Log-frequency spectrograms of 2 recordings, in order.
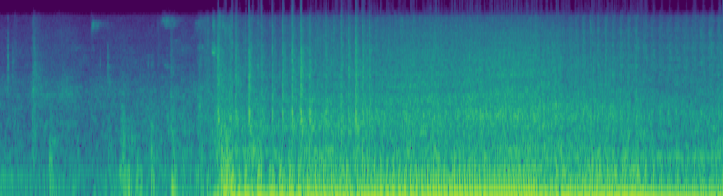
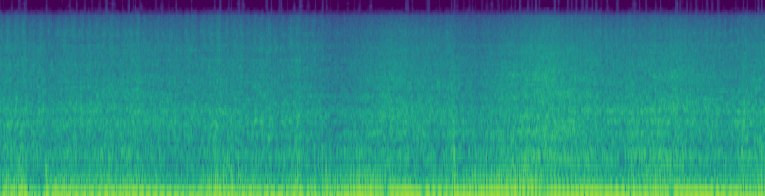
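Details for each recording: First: VW Kombi engine knocking on the first start of the day, fading once it stabilizes: cranks and fires, then an uneven knock near four per second under a loud low rumble; sounds like something loose, cause undiagnosed. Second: VW Kombi engine after a mechanic's repair of a frightening knocking noise on first start: deep, steady idle thrum with even beat and no knocking; normal idle, noise changed completely.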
